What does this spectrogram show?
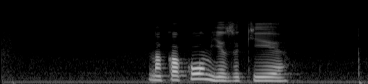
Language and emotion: Russian, sad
